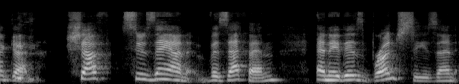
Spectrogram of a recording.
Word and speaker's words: Vizethann: Chef Suzanne Vizthan and it is brunch season.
